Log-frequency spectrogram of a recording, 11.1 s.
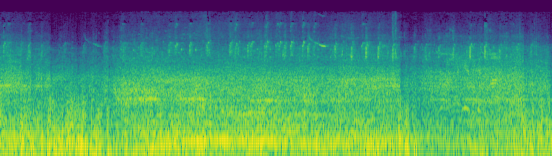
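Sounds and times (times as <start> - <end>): high-pitched bird chirps: 1.6 - 9.8.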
